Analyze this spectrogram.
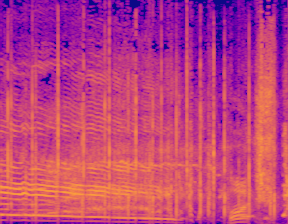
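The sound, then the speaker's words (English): A few people clap in sharp, irregular bursts throughout. A loud voice glides down in pitch over the first half, and more excited voices break in toward the end. “Now that they're done clapping, right?”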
